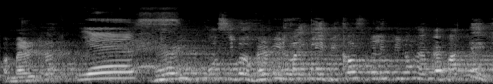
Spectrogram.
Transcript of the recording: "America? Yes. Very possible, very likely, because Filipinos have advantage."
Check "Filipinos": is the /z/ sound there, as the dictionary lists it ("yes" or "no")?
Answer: no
